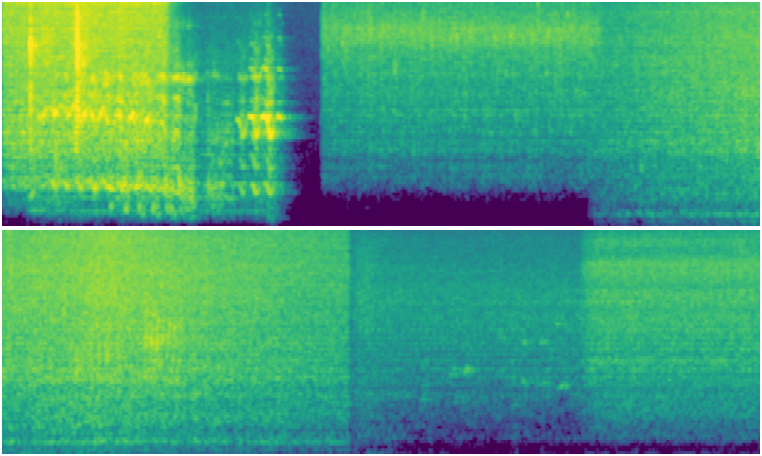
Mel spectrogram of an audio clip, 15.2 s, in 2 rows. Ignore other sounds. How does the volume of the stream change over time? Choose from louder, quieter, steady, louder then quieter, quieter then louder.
louder then quieter.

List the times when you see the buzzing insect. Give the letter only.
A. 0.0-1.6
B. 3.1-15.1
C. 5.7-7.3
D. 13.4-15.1
A.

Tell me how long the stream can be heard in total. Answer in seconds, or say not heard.
12 s.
